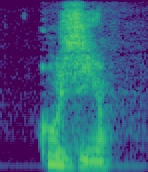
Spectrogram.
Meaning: inflection of coudre: 1. first-person plural imperfect indicative 2. first-person plural present subjunctive
- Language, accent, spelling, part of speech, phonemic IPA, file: French, Canada, cousions, verb, /ku.zjɔ̃/, LL-Q150 (fra)-cousions.wav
